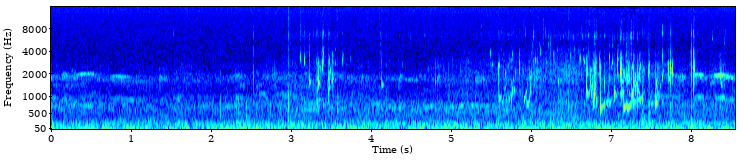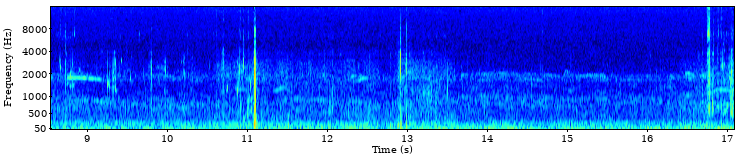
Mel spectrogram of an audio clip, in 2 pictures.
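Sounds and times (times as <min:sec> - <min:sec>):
water splashing: 0:03.0 - 0:04.2, 0:05.3 - 0:11.4, 0:16.7 - 0:17.0
water lapping against boat: 0:04.8 - 0:11.6, 0:16.7 - 0:17.0.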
